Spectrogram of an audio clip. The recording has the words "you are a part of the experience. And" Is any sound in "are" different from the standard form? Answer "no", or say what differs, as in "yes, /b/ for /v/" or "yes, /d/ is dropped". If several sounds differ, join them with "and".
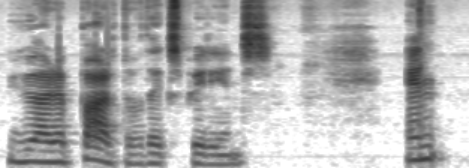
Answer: no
